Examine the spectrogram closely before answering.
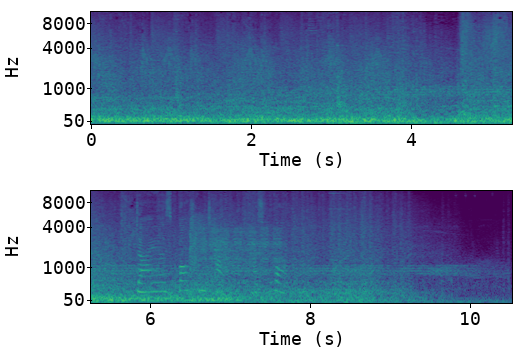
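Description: Game spells crackle and burst in a busy fight.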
